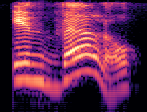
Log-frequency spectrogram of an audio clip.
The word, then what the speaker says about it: envelop: Envelop is a verb where stress is in V as in verbing the envelope an extra paper.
